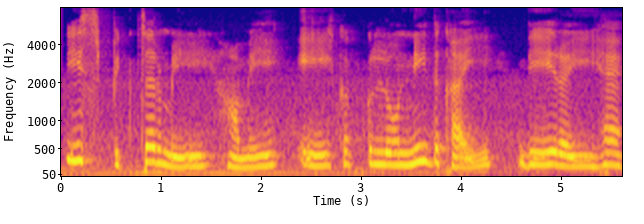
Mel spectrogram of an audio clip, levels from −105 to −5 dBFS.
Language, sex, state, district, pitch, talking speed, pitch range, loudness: Hindi, female, Punjab, Fazilka, 205 Hz, 105 wpm, 185-225 Hz, -14 LUFS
